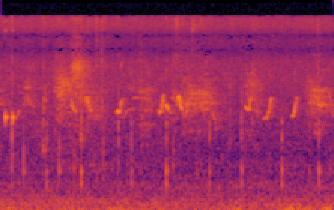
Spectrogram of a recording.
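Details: Young chicks give scattered high, clipped peeps, a few every second, some rising and some falling, over a loud low-pitched rumble.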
